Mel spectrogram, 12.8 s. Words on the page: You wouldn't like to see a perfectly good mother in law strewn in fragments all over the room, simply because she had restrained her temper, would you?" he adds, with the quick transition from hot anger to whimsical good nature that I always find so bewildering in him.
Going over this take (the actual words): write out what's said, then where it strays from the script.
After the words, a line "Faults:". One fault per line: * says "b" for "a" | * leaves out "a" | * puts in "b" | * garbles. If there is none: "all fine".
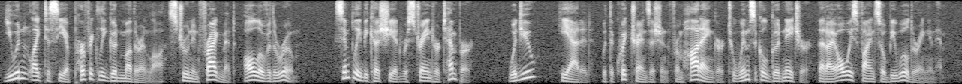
You wouldn't like to see a perfectly good mother in law strewn in fragment all over the room, simply because she had restrained her temper, would you?" he added, with the quick transition from hot anger to whimsical good nature that I always find so bewildering in him.
Faults:
* says "fragment" for "fragments"
* says "added" for "adds"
